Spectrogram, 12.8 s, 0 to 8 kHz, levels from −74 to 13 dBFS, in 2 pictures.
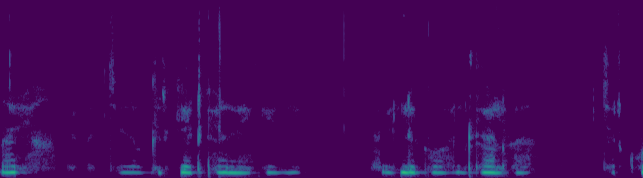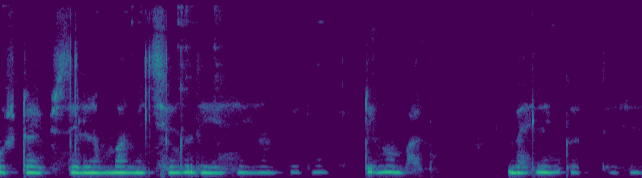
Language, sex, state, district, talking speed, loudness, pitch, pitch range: Hindi, female, Bihar, Gaya, 50 wpm, -26 LUFS, 265 Hz, 260-270 Hz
